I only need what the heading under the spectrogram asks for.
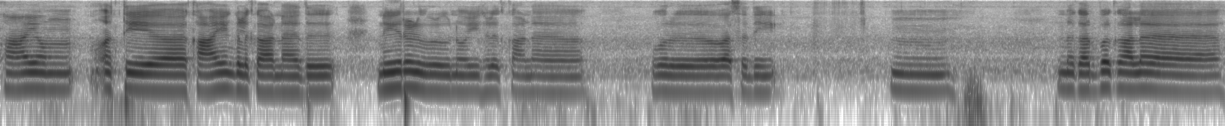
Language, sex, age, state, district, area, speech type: Tamil, female, 30-45, Tamil Nadu, Thanjavur, rural, spontaneous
